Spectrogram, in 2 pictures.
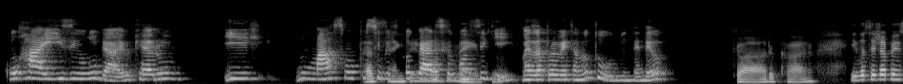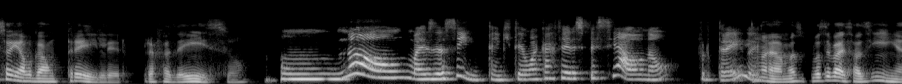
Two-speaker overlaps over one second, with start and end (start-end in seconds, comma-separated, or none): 3.6-5.0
